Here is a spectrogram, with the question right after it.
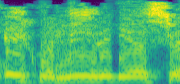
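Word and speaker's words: Equanimeous: Equinemius or however you say his name. – Yeah, you said it right.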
